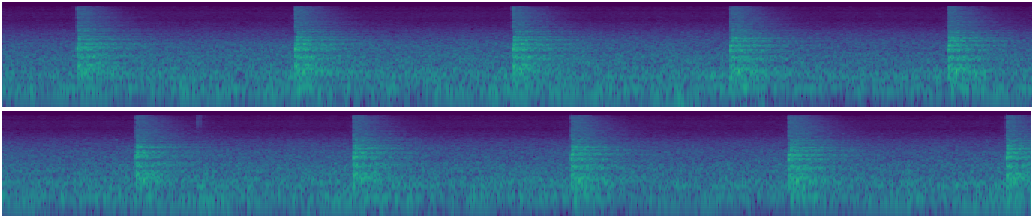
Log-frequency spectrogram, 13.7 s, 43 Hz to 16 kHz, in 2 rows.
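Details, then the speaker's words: Live ESWL lithotripsy for a roughly 13 mm left kidney stone: regular sharp cracking shocks at about 41 a minute over steady room hum; lithotripter shock waves. "Normally एक patients को मैं तकरीबन 2500 से 3000 shocks के दरमियान लगाता हूं। इससे ज्यादा लगाएंगे तो फिर किडनी को भी डैमेज हो सकता है।"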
